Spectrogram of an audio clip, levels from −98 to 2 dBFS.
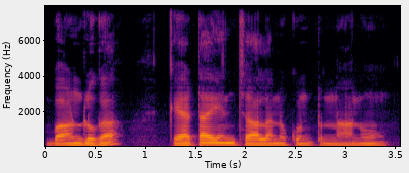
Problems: none marked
